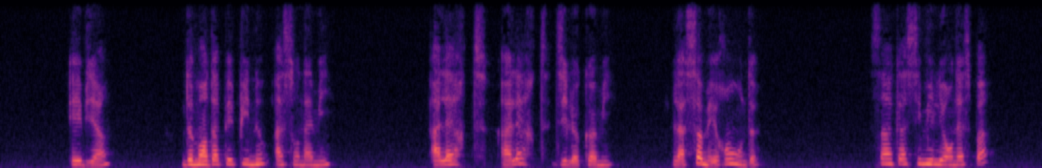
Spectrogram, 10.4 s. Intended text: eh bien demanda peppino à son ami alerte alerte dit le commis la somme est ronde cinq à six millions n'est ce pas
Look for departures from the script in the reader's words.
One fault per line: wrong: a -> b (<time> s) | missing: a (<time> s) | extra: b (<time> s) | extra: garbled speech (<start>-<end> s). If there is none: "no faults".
no faults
